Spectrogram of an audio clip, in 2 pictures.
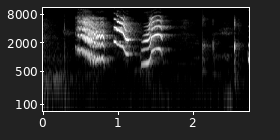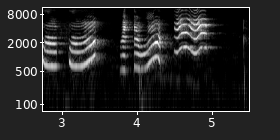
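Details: Pet parrot imitating human words indoors: a series of nasal, squeaky speech-like syllables with swooping rising and falling pitch, in quick bursts with short gaps.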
